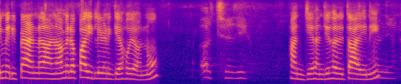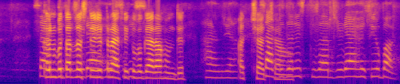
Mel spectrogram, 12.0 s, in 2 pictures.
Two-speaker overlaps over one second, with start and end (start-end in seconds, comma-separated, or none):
6.7-8.2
